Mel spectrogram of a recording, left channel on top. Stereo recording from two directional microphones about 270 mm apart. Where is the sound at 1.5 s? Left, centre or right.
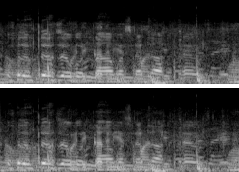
Left.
